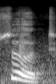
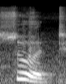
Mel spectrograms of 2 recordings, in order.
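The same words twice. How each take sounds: The two takes are said the same way.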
